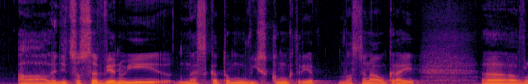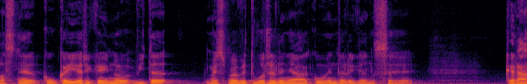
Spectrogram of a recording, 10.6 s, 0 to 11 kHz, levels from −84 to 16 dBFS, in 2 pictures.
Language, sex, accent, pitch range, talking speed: Czech, male, native, 95-115 Hz, 140 wpm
